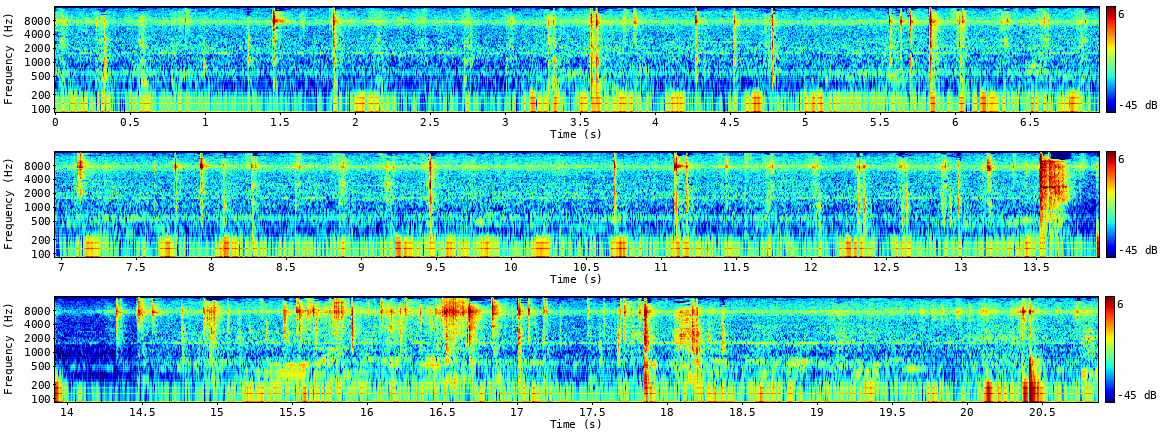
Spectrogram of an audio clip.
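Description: Light, irregular clicks and ticks of a small precision screwdriver unscrewing tiny screws from a smartphone's plastic back frame, with screws and plastic handled in between; one sharper click about two-thirds of the way through.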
